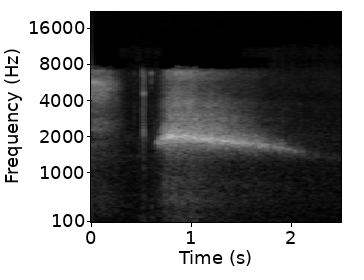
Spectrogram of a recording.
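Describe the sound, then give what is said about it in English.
A slow, deep breath, faint and airy, drawn out over about a second and a half after a brief sniff-like click. “let me just take a second, take a deep breath”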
